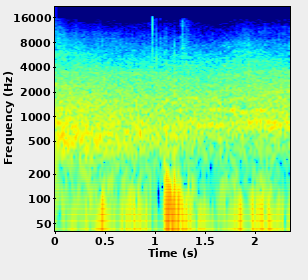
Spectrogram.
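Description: A wrestler crashes onto the floor outside the ring.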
